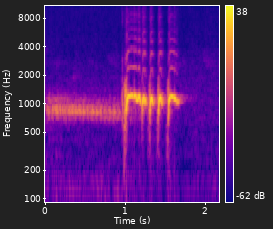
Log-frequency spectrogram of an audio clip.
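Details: Local Indonesian zebra dove singing actively, kept as a lure for other birds: a low, rolling purr lasting about a second, then five quick, bright cooing notes in a tight burst. No other sounds.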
